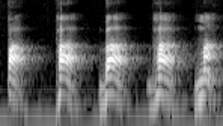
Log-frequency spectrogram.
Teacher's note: इसलिए पा वर्ग का प्रत्येक वर्ण पा फ ब भ म, प्रत्येक वर्ण देखिए दोनों होठों को स्पर्श करने से ही उच्चारण निकलेगा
